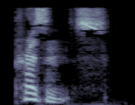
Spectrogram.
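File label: "presence", British English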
